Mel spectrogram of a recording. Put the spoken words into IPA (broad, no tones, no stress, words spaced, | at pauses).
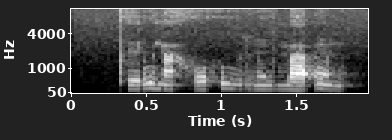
pʰeɾu jãhohuː rũvmaʔõn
